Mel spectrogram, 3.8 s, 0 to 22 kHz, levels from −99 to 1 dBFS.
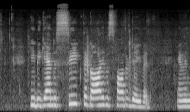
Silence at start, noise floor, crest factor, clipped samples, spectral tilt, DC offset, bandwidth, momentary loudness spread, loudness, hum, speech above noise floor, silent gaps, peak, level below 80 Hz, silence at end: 0.6 s; -47 dBFS; 18 dB; under 0.1%; -4 dB/octave; under 0.1%; 18.5 kHz; 11 LU; -19 LUFS; none; 29 dB; none; -2 dBFS; -84 dBFS; 0 s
